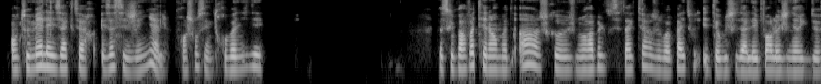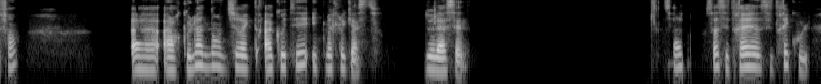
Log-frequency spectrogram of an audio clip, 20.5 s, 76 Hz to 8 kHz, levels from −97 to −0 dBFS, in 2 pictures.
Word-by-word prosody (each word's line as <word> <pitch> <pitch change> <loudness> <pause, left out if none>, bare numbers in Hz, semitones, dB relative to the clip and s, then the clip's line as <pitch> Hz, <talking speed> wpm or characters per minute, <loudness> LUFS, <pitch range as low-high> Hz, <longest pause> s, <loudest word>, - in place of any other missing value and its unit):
on 175 - +2
te 175 - +2
met 200 +3 +5
les 190 -2 +3
acteurs 175 -1 -1
et - - -3
ça, 195 +3 0
c'est 190 -4 -1
génial 170 +10 -2
franchement, 170 +5 -3
c'est 180 -4 -2
une 155 - -16
trop 175 - -6
bonne 175 0 +1
idée. 195 0 -4 2.2
Parce 180 - +3
que 185 - -1
parfois, 180 +4 +4
tu 215 - -3
es - - +5
là, 175 - +3
en 175 - 0
mode, 170 -1 -5
ah, 225 -1 +3
je - - -2
re 170 -1 -1
je 170 0 -10
me 170 - -7
rappelle 175 +2 0
de - - -21
cet - - -7
acteur, 180 +3 -1
je 175 - -8
vois 160 -1 -1
pas 185 +2 +3
et - - -4
tout, - - -11
et - - -4
tu 165 - -5
es - - +3
obligé 165 +1 -1
d'aller 160 -1 +2
voir 170 0 +4
le 160 0 0
générique 160 -1 -1
de 155 - -4
fin. 190 +6 -3 1.4
Heu, 175 -1 +4
alors 170 -1 +4
que - - -2
là, 220 +5 +3
non, 205 +1 -4
direct 185 0 0
à 185 - +8
côté, 205 +4 -2
ils 195 - -5
te 195 - -19
mettent 185 +1 -3
le 185 - -1
casting 175 - -3 0.6
de 175 -1 +2
la 165 -1 +7
scène. - - +2 2.5
Ça 190 - -3 0.3
ça, 195 - 0
c'est 190 - -5
très 195 +2 +4
c'est 180 -2 -7
très 220 +5 -2
cool. 320 +6 -11
180 Hz, 205 wpm, -32 LUFS, 170-195 Hz, 2.5 s, à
